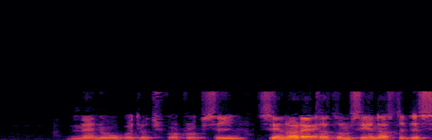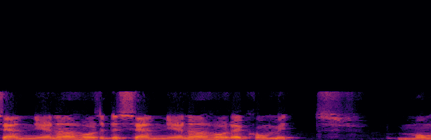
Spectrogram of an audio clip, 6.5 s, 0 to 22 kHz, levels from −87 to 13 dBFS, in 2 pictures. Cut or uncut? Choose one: cut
